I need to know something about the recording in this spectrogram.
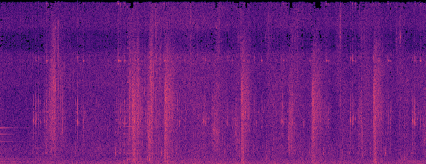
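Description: A game character's hands and feet scrape against rock while climbing.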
